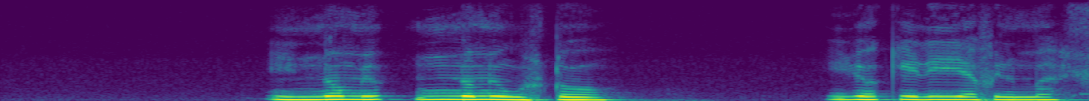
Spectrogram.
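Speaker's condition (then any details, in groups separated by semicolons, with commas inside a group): Down syndrome; speaks Spanish, English interpretation given after her lines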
